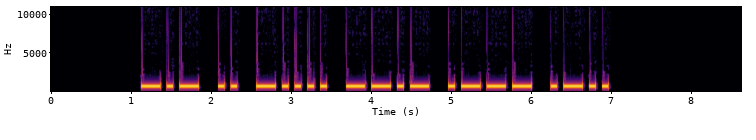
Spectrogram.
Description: Morse code, heard as a keyed tone, about 15 wpm, 700 Hz. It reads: KI6QJL
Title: USA Call Signs - 6 Characters - Repeated 2x - 15wpm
